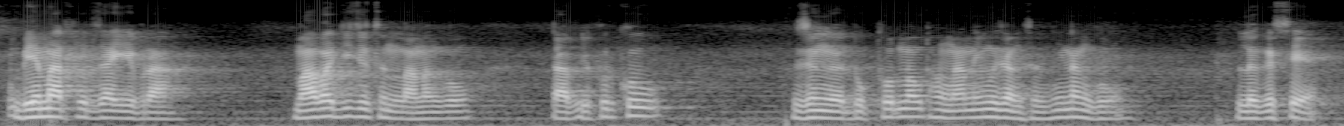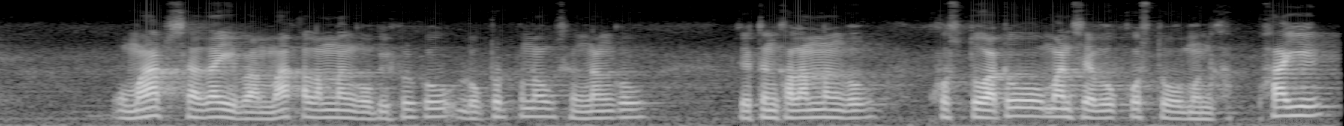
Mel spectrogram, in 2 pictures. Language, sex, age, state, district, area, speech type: Bodo, male, 30-45, Assam, Kokrajhar, rural, spontaneous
